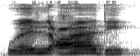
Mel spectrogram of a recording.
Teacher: عین کے اوپر آپ کو کھڑی مد نظر آ رہی ہے جس کو 2 حرکت لمبا پڑھیں گے، 2 کاؤنٹس، اور اس کو ادا کریں گے ہم وسط حلق سے۔ دال کو باریکی سے ادا کریں گے، مرقق ہے، اور 1 کاؤنٹ اس کی حرکت ہوگی جو کسرہ کی حرکت ہے۔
